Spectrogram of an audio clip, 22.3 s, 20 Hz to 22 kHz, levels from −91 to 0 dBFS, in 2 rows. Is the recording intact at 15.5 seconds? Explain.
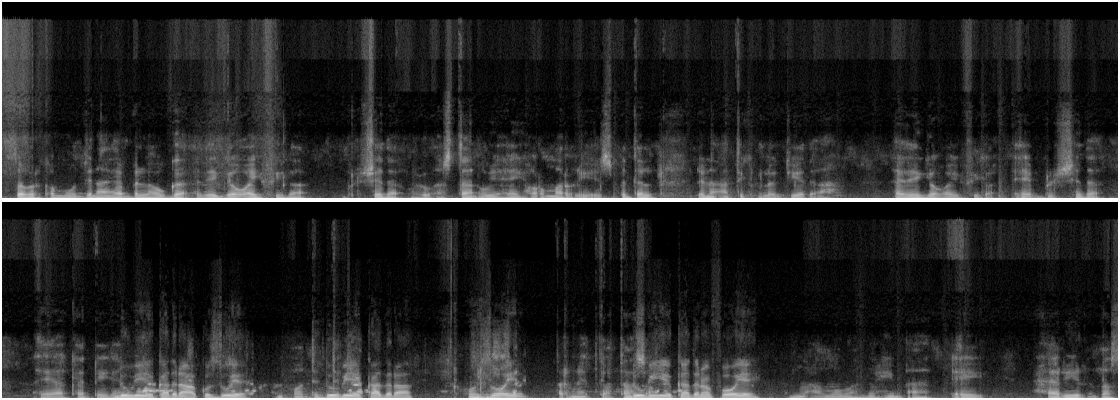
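No, 15.5 s sits inside a stretch of speech suppressed in double talk, from 14.66 to 16.77 s. The speech dips by up to about 25 dB, around a second and a half in all, likely an echo canceller mistaking the talker for echo.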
